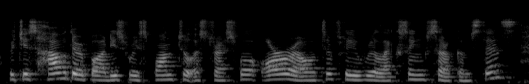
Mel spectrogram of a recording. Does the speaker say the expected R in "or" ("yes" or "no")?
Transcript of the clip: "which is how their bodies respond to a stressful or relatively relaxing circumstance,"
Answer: yes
